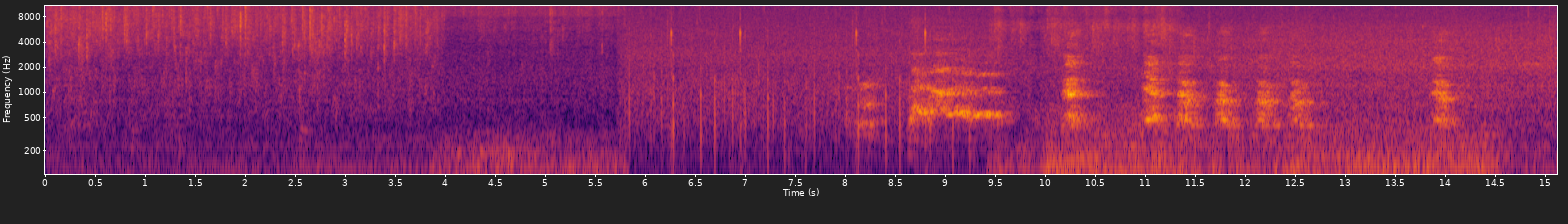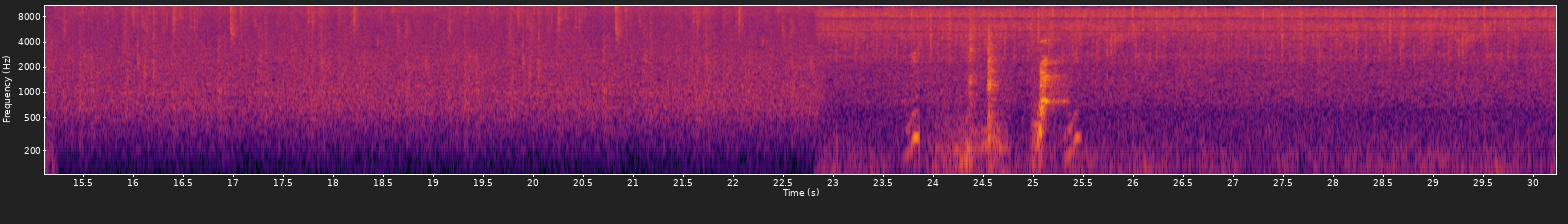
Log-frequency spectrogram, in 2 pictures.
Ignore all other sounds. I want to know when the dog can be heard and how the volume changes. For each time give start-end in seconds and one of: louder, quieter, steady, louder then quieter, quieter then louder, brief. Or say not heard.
8.0-14.7 quieter
23.7-25.5 brief.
